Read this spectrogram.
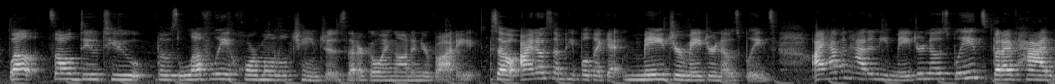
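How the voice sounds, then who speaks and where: A woman's voice: on the high side, pushed and bright, reverberant. A young woman chatting casually to camera as a vlogger, bubbly and laughing often, with a stuffy nose. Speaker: pregnancy vlogger.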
